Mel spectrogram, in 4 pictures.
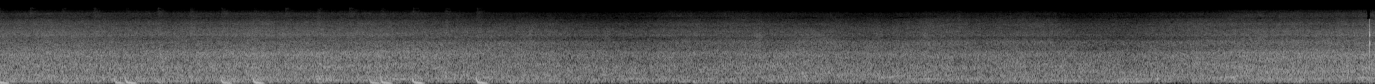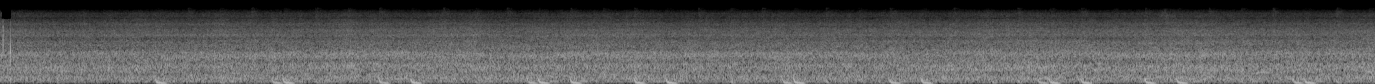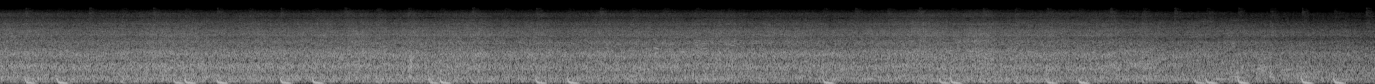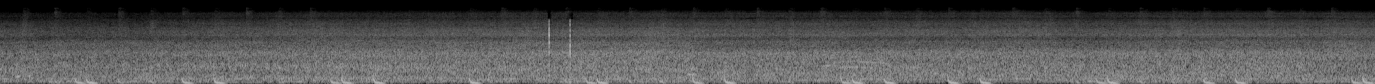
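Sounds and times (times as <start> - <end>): music with steady drum beat: 0.0 - 5.2, 15.3 - 15.7, 16.5 - 18.1, 19.0 - 20.8, 21.6 - 23.2, 24.1 - 25.8, 26.7 - 28.4, 29.1 - 30.9, 31.7 - 33.4, 35.7 - 35.9, 36.9 - 38.7, 39.4 - 41.2, 42.0 - 43.7, 44.6 - 45.2, 46.0 - 46.2, 46.9 - 48.8, 49.6 - 51.4, 52.1 - 53.9, 54.8 - 55.0
whitewater rushing: 0.0 - 55.0.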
